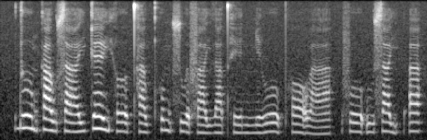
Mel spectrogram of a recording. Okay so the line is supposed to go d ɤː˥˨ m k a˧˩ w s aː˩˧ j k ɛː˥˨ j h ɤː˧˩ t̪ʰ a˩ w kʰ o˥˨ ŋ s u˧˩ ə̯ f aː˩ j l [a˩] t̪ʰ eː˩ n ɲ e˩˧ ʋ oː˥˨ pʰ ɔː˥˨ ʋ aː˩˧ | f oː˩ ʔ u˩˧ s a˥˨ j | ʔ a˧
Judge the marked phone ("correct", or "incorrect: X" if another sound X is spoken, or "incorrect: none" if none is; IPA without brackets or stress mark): correct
